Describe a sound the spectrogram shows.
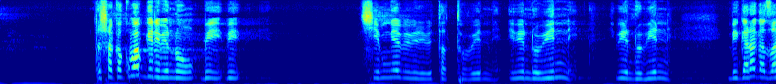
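A woman speaks with animation into a microphone, heard through loudspeakers in a large echoing hall.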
